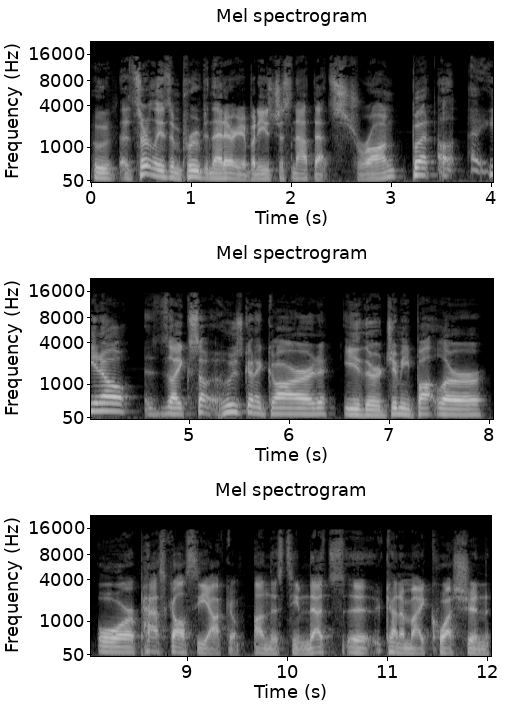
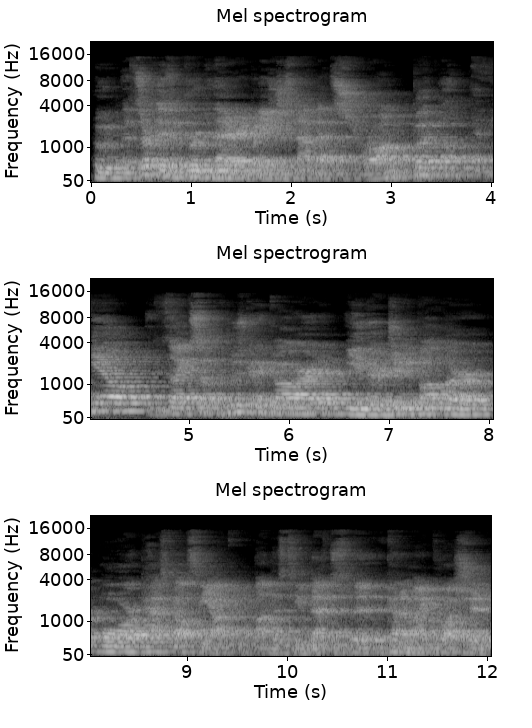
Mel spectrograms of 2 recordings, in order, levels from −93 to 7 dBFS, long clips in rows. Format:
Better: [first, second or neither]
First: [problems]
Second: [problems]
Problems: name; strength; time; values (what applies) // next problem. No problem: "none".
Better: first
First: none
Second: off-mic speech; far // room echo; strong; dies away in 1.8 s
